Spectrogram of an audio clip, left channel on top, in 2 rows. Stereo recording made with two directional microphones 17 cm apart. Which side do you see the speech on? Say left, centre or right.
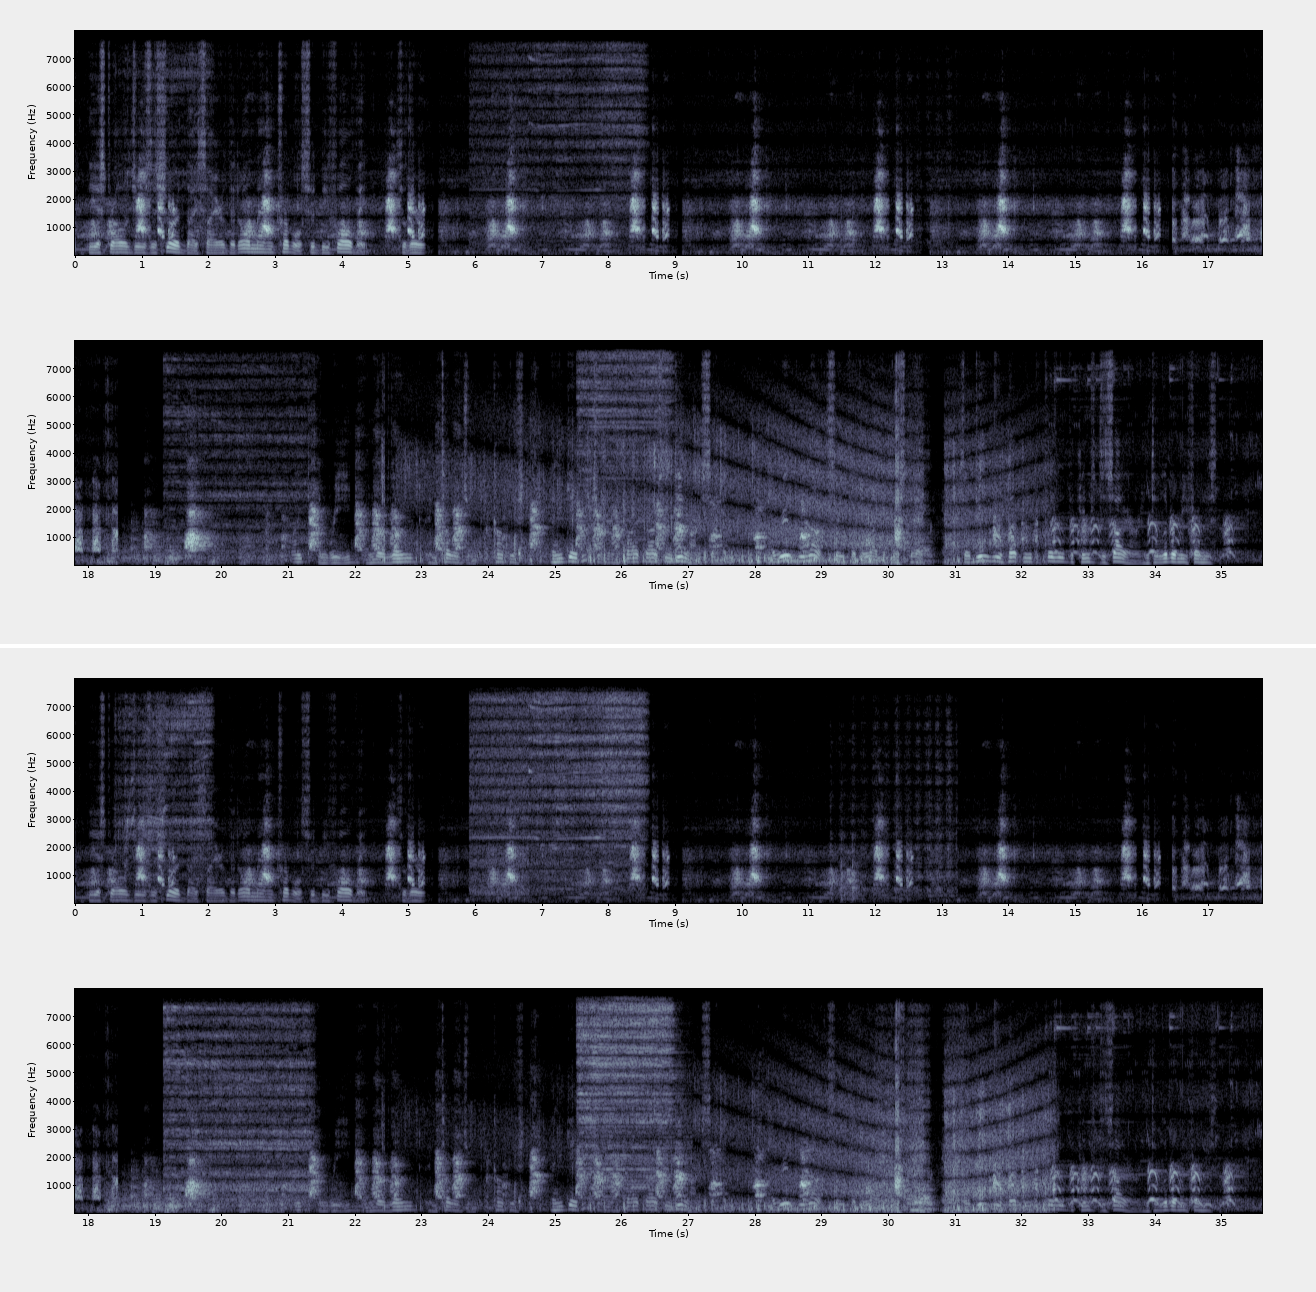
left.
